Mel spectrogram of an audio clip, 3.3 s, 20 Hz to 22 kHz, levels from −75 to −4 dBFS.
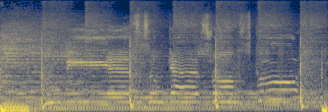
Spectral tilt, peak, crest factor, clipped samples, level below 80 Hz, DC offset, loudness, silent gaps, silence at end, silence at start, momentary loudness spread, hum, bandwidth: -3.5 dB/octave; 0 dBFS; 16 dB; under 0.1%; -24 dBFS; under 0.1%; -16 LUFS; none; 0 s; 0 s; 4 LU; none; over 20 kHz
